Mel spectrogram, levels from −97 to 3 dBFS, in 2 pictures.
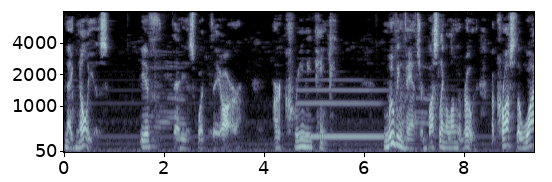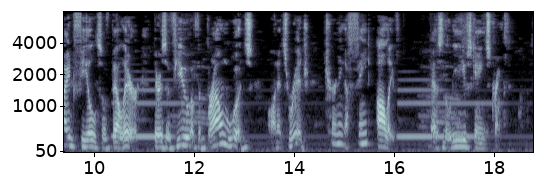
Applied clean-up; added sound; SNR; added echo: classical method log-MMSE.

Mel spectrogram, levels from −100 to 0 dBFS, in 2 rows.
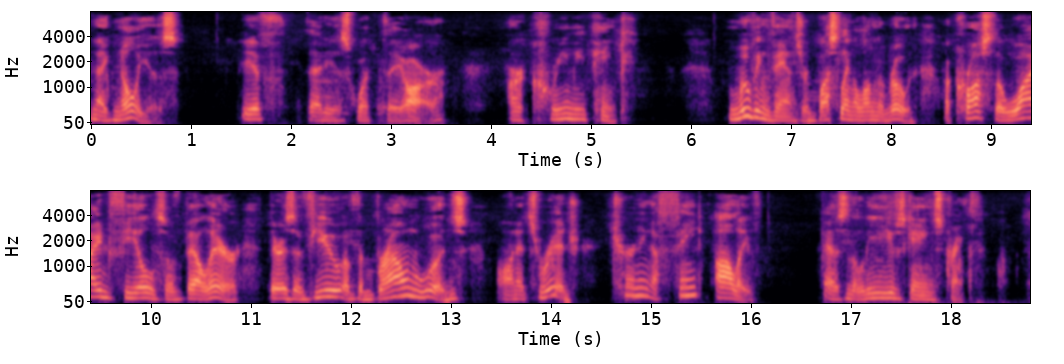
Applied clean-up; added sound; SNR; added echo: neural mask model Resemble Enhance denoiser.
